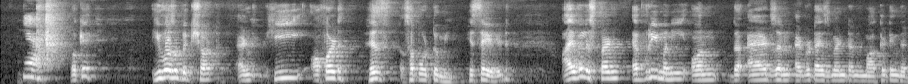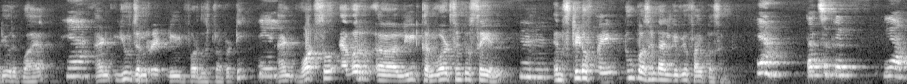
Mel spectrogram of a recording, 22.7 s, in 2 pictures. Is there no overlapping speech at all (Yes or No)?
Yes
